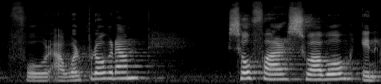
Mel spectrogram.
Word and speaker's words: SAWBO: our program so far suavo and i will pronounce Wabo but other people say sabah so suavo that's 43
